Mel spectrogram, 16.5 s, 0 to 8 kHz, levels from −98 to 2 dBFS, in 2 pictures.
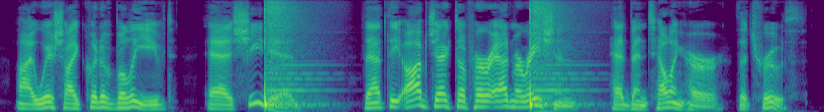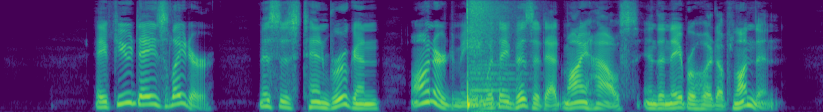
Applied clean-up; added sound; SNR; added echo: none; Snare drum; 4 dB; none.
